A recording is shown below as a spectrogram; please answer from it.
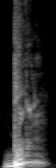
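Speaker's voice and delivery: sharp high popping bloop sound. Retold or imitated. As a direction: snap out a cartoon bloop. Imitates snake striking.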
